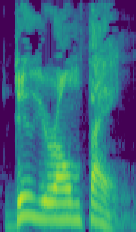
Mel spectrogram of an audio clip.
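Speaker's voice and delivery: put-on slight Texas twang. Quoting a sixties and seventies slogan with a slight Texas twang. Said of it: "A little Texas twang there".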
